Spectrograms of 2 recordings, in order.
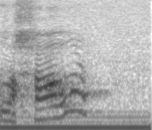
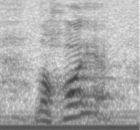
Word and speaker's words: La Jolla: california san diego and i can never pronounce that is that lachala i just pronounced the uh before yeah huh american style or mexican you know spanish-style la jolla aloha okay that sounds familiar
